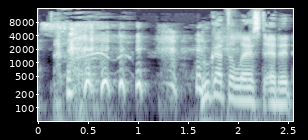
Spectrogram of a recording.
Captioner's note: laughing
